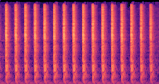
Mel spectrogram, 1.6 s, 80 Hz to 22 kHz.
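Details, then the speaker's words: Chevy Impala (2006-2013): rapid, evenly spaced sharp clicks from behind the dash, about nine a second, from a failing heater/AC blend door actuator. "Okay. Alright, so what the problem is your door lock, actuator, air conditioner, heat blend."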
